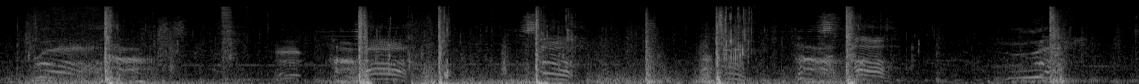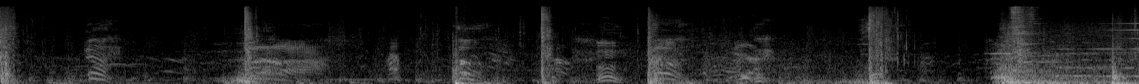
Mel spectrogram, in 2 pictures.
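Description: Steel weapons clash and strike armour in a close fight.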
